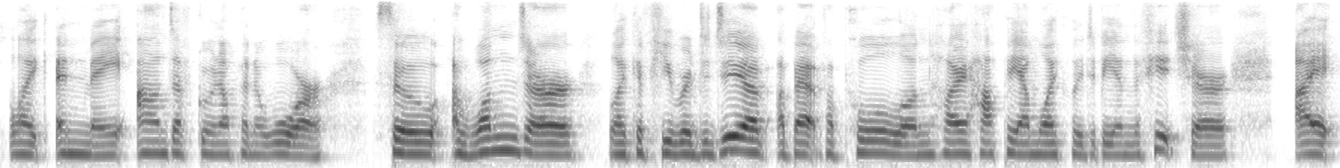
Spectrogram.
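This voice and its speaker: Chatty Northern Irish woman, lower-pitched voice. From Northern Ireland. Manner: chatty, rambling storyteller with frequent asides. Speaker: online trainer and host. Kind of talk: informal live training talk.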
